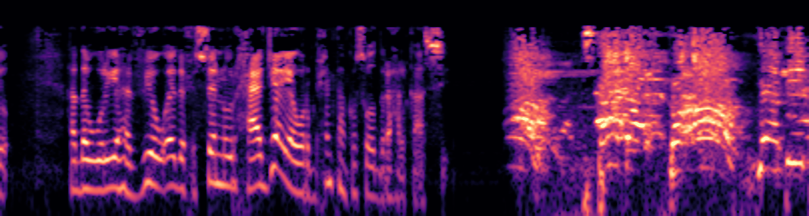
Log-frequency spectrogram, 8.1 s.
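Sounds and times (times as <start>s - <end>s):
speech: 0.0s - 8.0s
crowd of protesters shouting demands for legal status for immigrants: 5.1s - 8.0s.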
